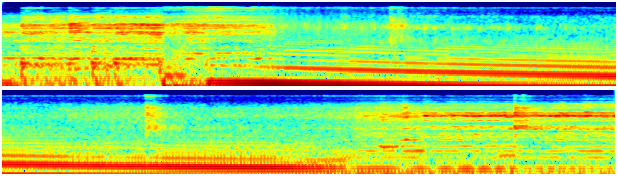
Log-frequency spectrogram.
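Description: Electronic dance music played loud through a large karnaval ('horeg') sound-system stack of subwoofers and mid/high cabinets. About a second in, a very deep bass note starts and slides slowly downward for several seconds, the loudest part. Steady held synth tones come in near the end.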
